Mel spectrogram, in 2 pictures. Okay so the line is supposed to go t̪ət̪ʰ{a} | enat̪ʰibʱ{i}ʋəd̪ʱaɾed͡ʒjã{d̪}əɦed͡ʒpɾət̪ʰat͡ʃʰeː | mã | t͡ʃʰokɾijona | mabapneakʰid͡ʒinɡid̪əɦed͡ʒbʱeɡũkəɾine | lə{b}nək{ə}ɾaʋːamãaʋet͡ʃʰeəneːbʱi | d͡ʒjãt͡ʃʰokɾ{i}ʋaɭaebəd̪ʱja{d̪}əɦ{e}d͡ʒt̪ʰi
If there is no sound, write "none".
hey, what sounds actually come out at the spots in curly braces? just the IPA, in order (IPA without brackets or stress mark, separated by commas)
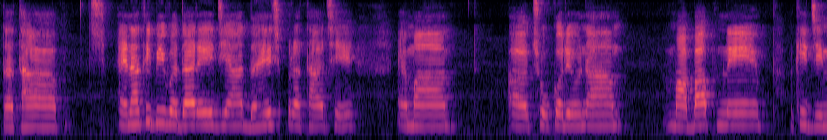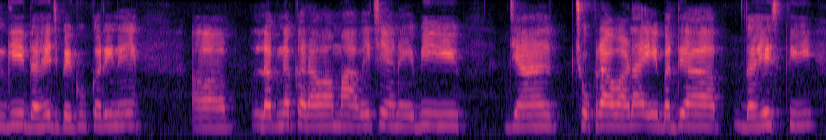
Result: a, i, d̪, ɡ, ə, a, d̪, e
